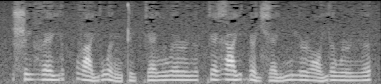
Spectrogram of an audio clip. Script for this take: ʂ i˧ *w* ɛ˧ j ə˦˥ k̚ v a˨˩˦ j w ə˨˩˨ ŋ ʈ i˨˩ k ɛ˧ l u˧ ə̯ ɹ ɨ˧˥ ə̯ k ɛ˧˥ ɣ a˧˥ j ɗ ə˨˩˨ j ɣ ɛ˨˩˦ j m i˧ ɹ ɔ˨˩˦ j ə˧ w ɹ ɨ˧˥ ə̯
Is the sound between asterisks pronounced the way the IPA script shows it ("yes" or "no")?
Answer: no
